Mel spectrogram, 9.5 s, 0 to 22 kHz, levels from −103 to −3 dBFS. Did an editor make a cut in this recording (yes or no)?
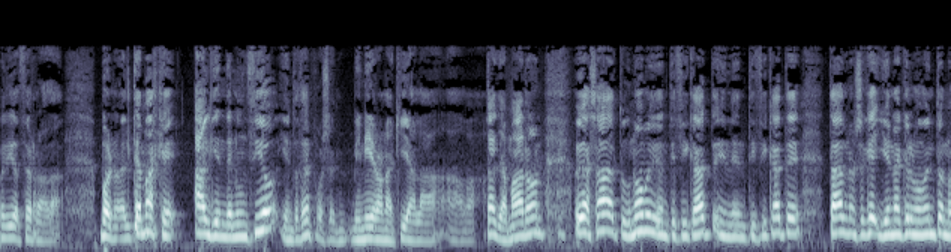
yes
